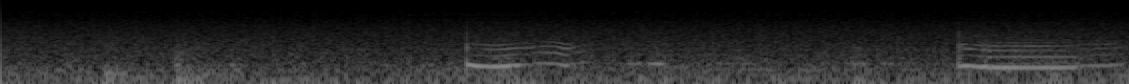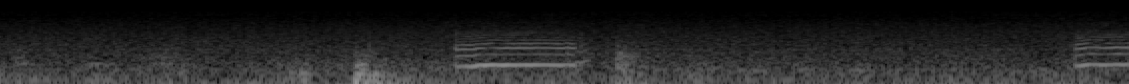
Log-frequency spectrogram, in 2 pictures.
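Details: Sleeping house cat giving a series of soft, short, low murmurs, four in about eleven seconds, some slightly wavering, with light rustling and a soft thump in between.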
